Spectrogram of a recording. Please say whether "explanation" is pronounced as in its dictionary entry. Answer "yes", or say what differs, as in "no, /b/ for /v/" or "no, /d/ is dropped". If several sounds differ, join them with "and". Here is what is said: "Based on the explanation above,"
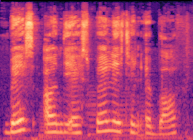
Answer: no, /l/ is dropped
